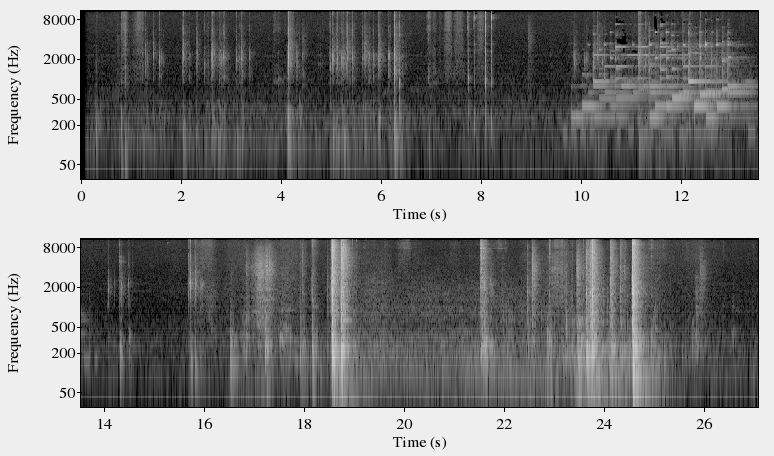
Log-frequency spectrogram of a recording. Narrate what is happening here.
I sat down at my desk and started clicking the mouse and typing on the keyboard. My phone started ringing and vibrating while I continued typing. The ringing stopped and I kept typing. I then stood up and opened the window and closed it again.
